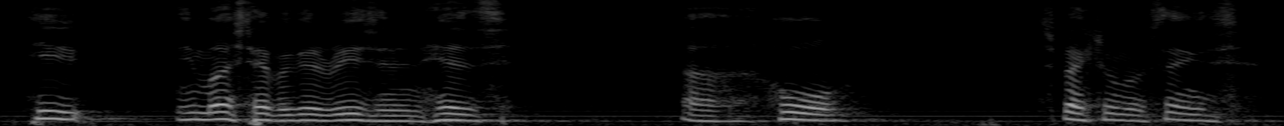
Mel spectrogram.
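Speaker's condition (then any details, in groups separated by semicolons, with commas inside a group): Parkinson's disease; about 18 years since onset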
